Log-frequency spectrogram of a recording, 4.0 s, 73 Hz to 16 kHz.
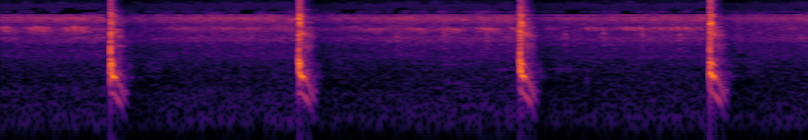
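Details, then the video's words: Watercock calling as a lure: four loud, short, falling knocks about one second apart against a soft background hiss. "เสียงนกอีลุ้ม|เสียงชัด100% ต่อง่ายเข้าเร็ว"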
